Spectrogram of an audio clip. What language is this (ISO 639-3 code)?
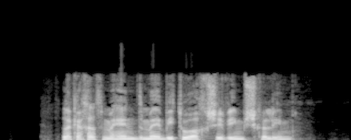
heb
